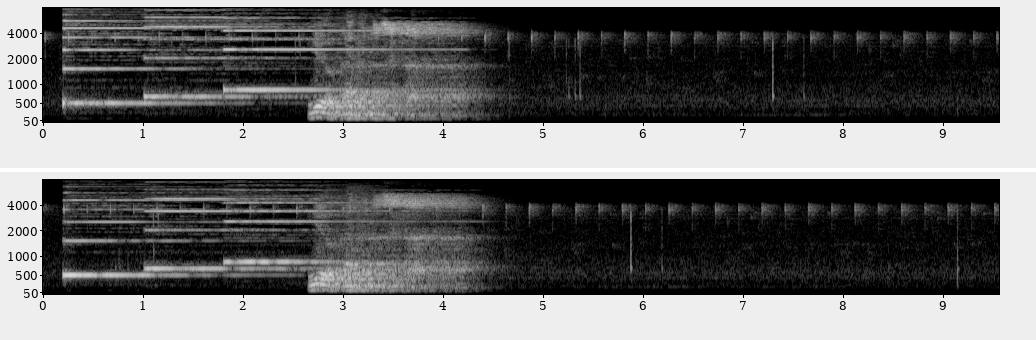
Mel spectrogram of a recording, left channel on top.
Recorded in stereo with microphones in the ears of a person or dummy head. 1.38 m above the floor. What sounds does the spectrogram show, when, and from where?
0.2 s a doorbell: 55° left (ahead or behind), 0.9 m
